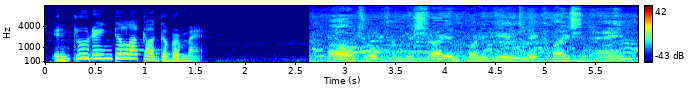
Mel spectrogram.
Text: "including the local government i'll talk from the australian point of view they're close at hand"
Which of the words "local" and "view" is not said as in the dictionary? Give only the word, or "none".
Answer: none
